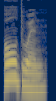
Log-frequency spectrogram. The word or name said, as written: Oldwyn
